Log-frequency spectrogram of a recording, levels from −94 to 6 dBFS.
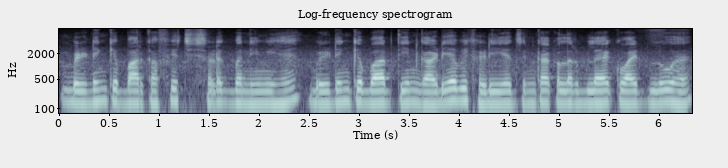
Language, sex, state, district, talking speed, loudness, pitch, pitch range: Hindi, male, Rajasthan, Bikaner, 220 wpm, -17 LUFS, 135 Hz, 130-140 Hz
